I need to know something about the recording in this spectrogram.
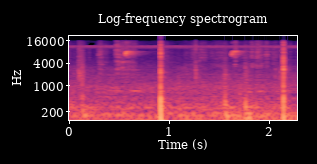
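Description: Hands rubbing and patting through powdered gym chalk on a tray, with one sharp knock about halfway and a few dull thumps near the end as a chalk block is handled.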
